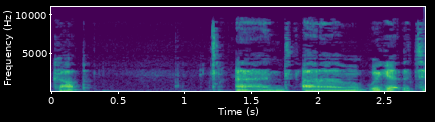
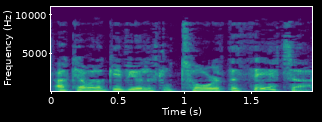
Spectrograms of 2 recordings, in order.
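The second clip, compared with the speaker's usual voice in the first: higher, lightly attempted Australian accent; half-hearted imitation of an Australian accent; 4 semitones higher than usual. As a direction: try an Australian lilt, rising at the end. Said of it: "I can't do an Australian accent".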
